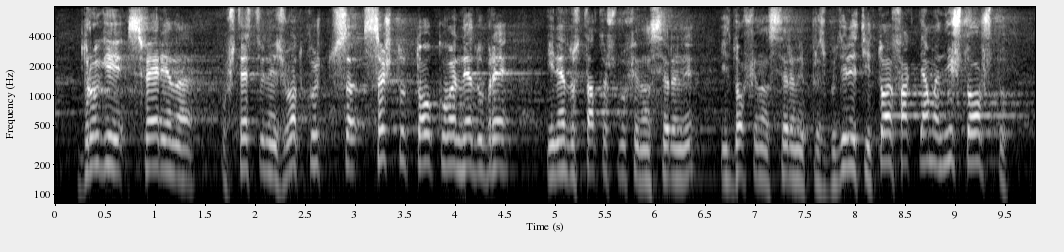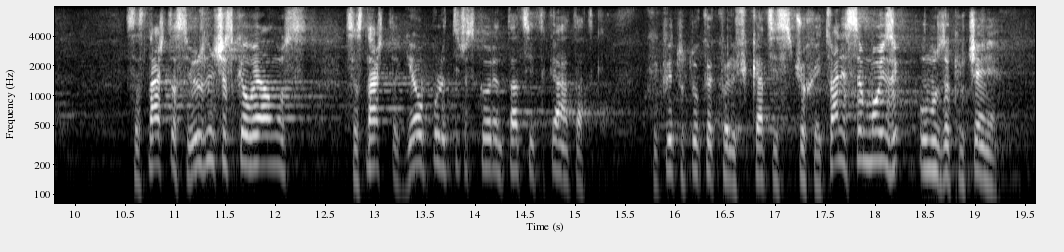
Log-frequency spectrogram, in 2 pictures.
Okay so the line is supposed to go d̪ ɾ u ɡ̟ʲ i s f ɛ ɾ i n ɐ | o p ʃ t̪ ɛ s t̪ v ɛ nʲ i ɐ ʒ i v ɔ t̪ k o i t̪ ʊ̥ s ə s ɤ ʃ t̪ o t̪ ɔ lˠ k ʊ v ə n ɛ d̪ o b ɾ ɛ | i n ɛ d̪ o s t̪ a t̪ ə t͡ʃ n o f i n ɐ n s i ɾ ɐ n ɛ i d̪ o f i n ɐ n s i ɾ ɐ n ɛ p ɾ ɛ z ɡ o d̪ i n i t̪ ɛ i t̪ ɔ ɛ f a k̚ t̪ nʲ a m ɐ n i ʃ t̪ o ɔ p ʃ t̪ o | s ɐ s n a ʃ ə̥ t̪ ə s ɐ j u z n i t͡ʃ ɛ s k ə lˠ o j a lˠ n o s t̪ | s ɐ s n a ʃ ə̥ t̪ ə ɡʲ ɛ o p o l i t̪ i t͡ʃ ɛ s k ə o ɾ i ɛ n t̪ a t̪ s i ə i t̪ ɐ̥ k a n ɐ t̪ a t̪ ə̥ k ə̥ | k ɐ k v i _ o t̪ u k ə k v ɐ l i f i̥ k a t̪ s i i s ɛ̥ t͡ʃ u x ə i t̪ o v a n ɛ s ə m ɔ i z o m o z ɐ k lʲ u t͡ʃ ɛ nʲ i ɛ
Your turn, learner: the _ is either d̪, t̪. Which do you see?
t̪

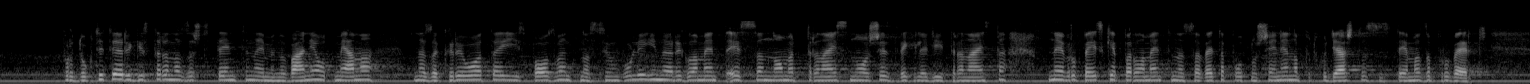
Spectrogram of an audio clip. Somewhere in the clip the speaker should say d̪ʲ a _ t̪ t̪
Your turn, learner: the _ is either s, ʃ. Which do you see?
ʃ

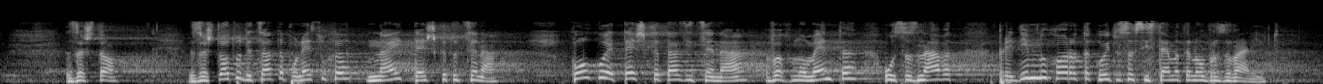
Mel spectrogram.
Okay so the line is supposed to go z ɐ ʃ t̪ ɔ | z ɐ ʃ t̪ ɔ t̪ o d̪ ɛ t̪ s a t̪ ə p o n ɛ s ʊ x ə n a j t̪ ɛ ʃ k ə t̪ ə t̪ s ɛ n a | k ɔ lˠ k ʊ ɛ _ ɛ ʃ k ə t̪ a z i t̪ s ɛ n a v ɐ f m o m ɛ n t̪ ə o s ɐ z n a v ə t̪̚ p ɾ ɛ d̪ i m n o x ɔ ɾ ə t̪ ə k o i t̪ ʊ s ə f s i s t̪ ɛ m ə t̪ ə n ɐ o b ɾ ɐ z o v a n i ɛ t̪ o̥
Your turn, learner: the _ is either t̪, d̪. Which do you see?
t̪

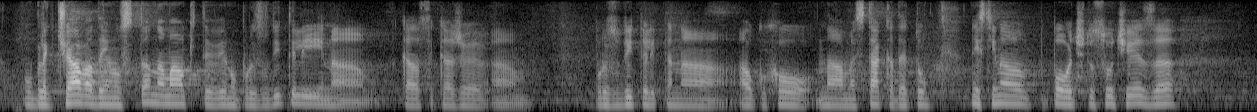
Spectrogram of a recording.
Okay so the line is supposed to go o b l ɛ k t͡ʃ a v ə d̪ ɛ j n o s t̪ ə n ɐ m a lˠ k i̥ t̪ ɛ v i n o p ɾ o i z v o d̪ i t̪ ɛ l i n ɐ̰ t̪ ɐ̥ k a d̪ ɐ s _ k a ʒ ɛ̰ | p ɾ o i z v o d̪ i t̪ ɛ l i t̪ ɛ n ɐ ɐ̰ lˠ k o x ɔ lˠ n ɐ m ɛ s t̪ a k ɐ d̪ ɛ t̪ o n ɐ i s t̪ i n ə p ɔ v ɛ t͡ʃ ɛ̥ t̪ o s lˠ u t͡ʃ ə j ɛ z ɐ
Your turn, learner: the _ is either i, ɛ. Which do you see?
ɛ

